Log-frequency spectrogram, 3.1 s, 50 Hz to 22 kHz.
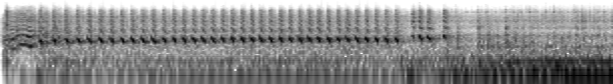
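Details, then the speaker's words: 1979 Honda CBX 1000 inline six, about 10,000 miles, apparently restored, well serviced with carburettors set up nicely; cold start on the button with clutch pulled in and fuel tap on reserve. Quick even cranking about two seconds, fires promptly, settles to smooth steady idle; normal cold start. "There we are. That's pretty good for a CD000. So the last owners obviously looked after it very well, kept it serviced. All the carburetor's been set up really nicely."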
